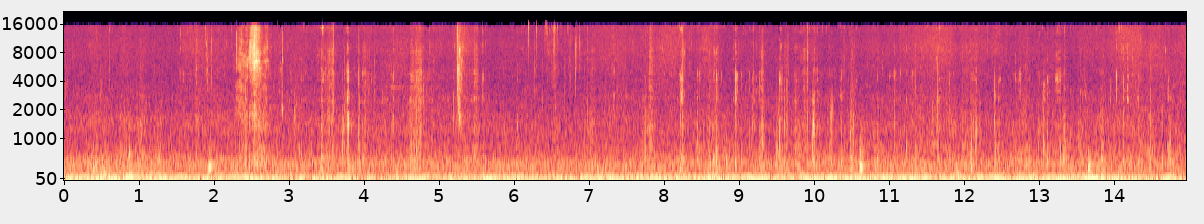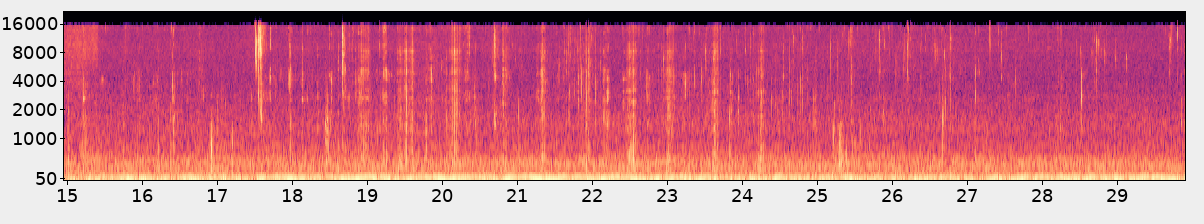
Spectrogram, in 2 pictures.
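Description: Close-miked chewing and crunching of raw shredded cabbage salad, eaten by hand: a steady run of short crisp crunches and wet mouth sounds. A steady low hum runs underneath.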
